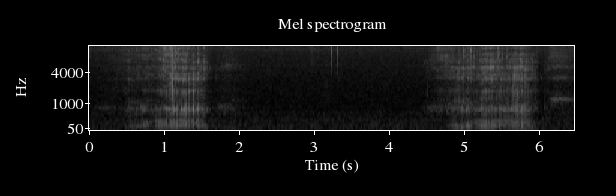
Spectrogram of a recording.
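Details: Two loud, low, rattling snores about four seconds apart with quiet breathing between; snoring.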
